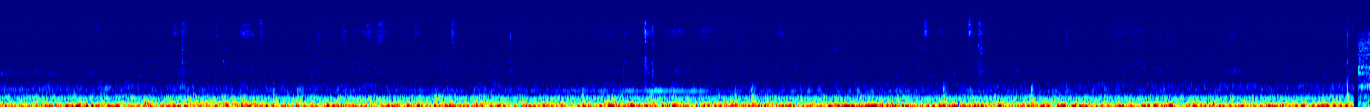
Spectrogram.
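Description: Cabin noise of a Chinese high-speed train running at speed: a steady, heavy low rumble with a constant hum. It cuts off suddenly near the end.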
